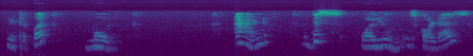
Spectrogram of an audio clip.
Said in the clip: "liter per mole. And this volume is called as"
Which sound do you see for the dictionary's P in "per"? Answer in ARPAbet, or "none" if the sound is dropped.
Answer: P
